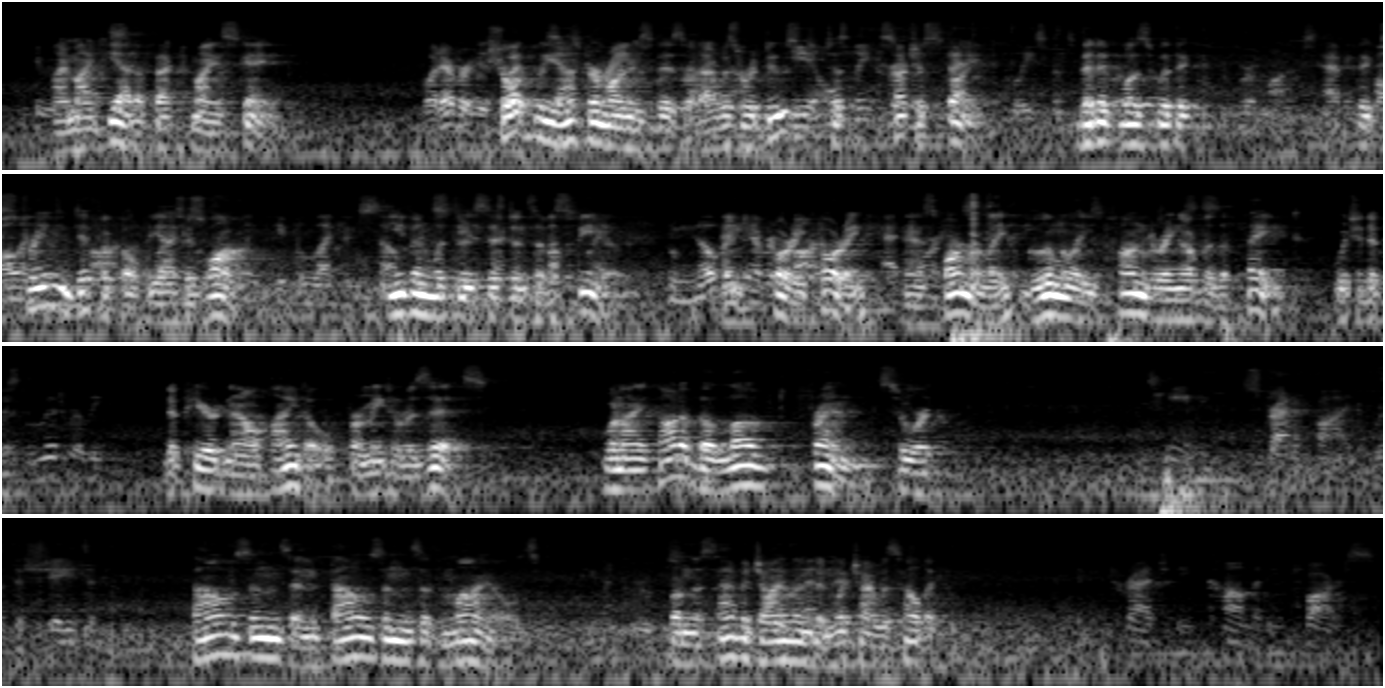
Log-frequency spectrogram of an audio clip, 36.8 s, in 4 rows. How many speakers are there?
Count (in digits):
2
